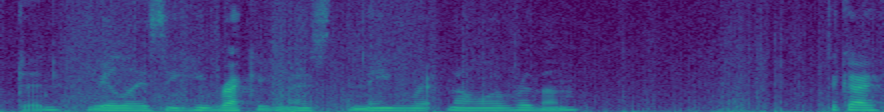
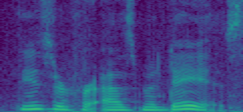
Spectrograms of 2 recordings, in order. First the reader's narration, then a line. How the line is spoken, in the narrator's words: said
